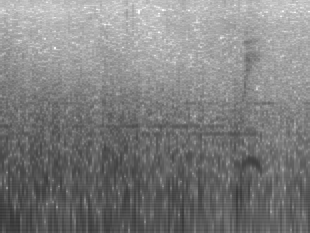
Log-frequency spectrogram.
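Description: A thunderstorm in the game Life is Strange roars with dense, steady rain, and low thunder rumbles underneath. A faint rising whoosh comes through near the end.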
